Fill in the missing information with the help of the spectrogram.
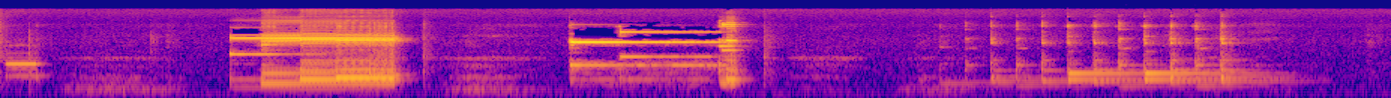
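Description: A Jinga push-button phone's loudspeaker plays ringtone previews as its ringtone list is scrolled. A short key beep comes first, then a brief electronic chord about a second and a half in, another stepped tone near four seconds, and a melody of quick notes from about six and a half seconds.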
